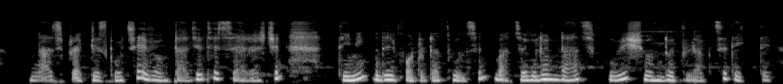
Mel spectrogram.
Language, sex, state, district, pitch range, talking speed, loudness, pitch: Bengali, female, West Bengal, Dakshin Dinajpur, 185-235 Hz, 145 wpm, -21 LUFS, 200 Hz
